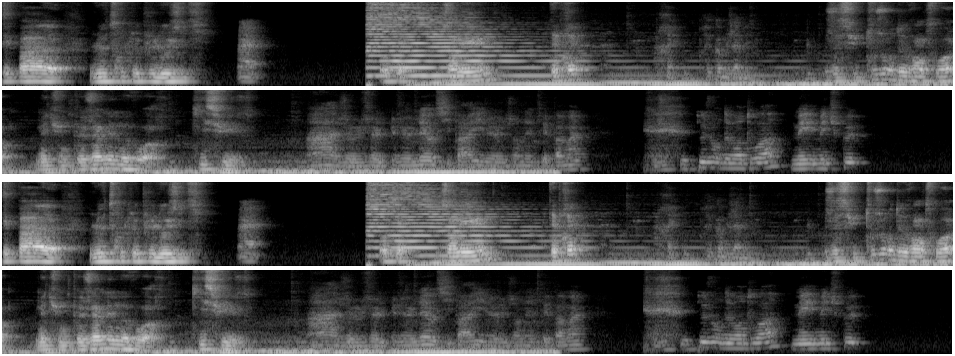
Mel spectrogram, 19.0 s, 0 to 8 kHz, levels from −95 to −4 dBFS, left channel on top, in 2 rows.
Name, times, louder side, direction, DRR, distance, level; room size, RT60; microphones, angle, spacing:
voice 1, 0.0-2.0 3.8-5.0 5.5-5.9 8.2-11.1 11.4-12.0 15.9-16.3, right 3 dB, 85° right, 0.5 m, -31 dB
sound 1, 3.6-5.9 7.2-7.4, left 1 dB, 10° left, 1.0 m, -32 dB
sound 2, 4.0-15.1, right 1 dB, 20° right, 0.4 m, -36 dB
voice 2, 6.5-7.5 12.5-15.3 16.0-18.0, equal, 70° left, 0.6 m, -47 dB
2.9 x 2.0 x 2.3 m
head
